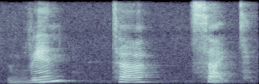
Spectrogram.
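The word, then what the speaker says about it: Winterzeit: in autumn winter side Vin site the stress is on VIN on the first syllable vent site or what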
